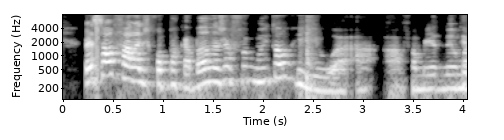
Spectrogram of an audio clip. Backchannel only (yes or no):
yes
